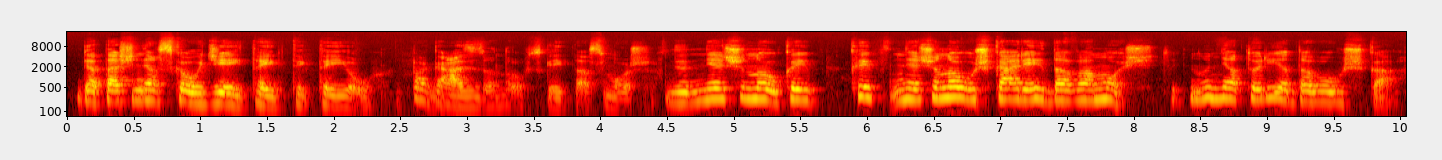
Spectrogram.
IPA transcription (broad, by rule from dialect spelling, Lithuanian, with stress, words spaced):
ˈbʲɛt ˈɐʃ nʲɛskɐʊˈd͡ʒʲɛɪ ˈtɐɪp tʲɪkˈtɐɪ ˈjɛʊ pɐˈɡɑːzʲdʲɪnɐʊ ˈskɐɪtɐs ˈmʊʃ nʲɪ nʲɛʒʲɪˈnɐʊ ˈkɐɪ ˈkɐɪp nʲɛʒʲɪˈnɐʊ ʊʃ ˈkɑː ˈrʲɛɪɡdɐʋɐ ˈmʊʃʲtʲ nʊ nʲɛtʊˈrʲiɛdɐʋɐʊ ʊʃ ˈkɑː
